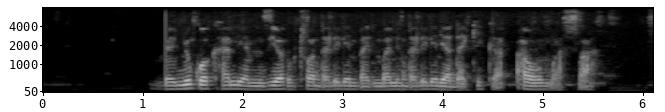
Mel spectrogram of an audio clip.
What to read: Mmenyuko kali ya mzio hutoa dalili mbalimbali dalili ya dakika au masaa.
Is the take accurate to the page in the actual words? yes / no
yes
